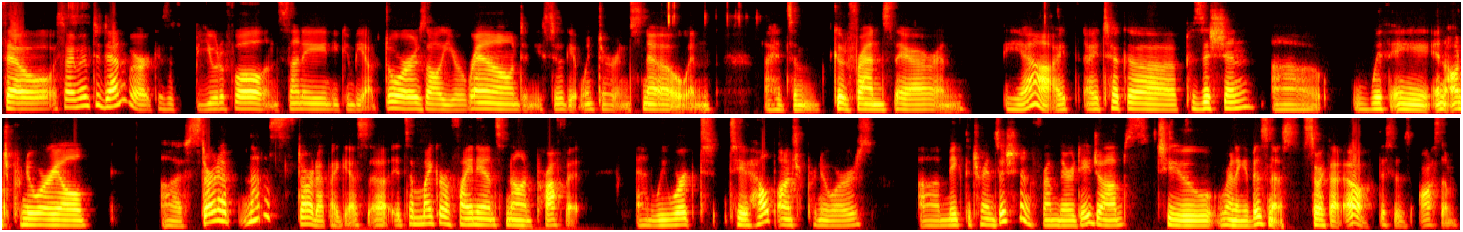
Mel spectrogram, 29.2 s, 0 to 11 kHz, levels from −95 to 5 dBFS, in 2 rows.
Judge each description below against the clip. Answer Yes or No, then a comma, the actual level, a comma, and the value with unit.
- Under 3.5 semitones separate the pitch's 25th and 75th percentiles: Yes, average, 2.8 semitones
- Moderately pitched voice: Yes, medium, 165 Hz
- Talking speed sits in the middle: Yes, average, 170 wpm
